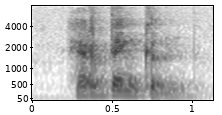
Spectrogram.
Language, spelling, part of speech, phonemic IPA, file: Dutch, herdenken, verb, /hɛrˈdɛŋkə(n)/, Nl-herdenken.ogg
- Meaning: to remember, to commemorate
